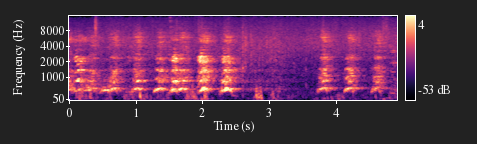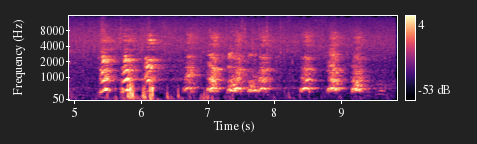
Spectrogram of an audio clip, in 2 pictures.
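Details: Tibetan Mastiff, the bhote kukur, at a kennel in Okhaldhunga, giving rapid, tonal, harmonic barks or yelps in uneven bursts of several calls, with short pauses between runs and some low background noise.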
